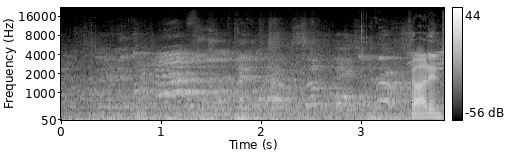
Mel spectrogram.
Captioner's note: crowd members shouting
